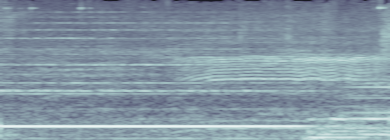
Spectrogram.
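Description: Opera singer holding one long, steady high note that ends just before the end.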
